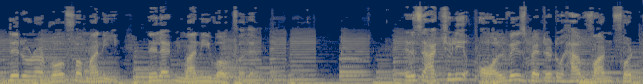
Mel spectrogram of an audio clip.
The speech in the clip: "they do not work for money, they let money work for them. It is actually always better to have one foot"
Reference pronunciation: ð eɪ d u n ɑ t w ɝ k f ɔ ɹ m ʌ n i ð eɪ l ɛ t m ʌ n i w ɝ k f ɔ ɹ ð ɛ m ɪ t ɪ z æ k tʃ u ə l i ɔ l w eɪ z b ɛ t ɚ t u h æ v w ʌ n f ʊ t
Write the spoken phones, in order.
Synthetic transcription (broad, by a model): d eɪ d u n ɑ t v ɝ k f ɔ ɹ m ʌ n i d eɪ l ɛ t m ʌ n i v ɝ k f ɔ ɹ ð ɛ m ɪ t ɪ z æ k tʃ u ə l i ɔ l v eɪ z b ɛ t ɚ t u h æ v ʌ n f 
